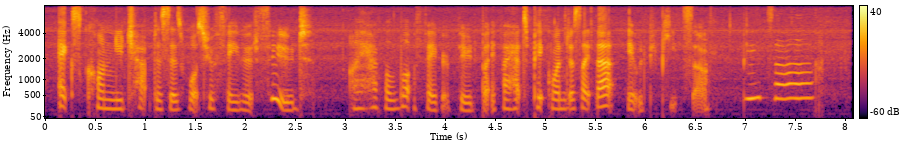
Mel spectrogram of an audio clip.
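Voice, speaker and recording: A woman at a fairly quick pace, dry and close with no echo, with noticeable background noise. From Essex, England. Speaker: ASMR YouTuber. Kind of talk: casual live stream chat. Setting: live stream from home. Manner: normal speaking volume, not whispering.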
